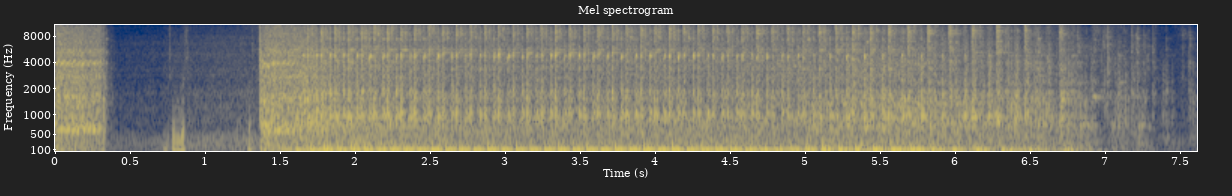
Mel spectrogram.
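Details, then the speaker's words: 1985 Bluebird Wanderlodge PT40 diesel after jake brake wiring work: steady rhythmic cranking that never catches; fuel starvation, Racor filter found empty after the system was opened and fuel drained back to the tank. "well here's our problem we just opened this up we got no fuel in here"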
